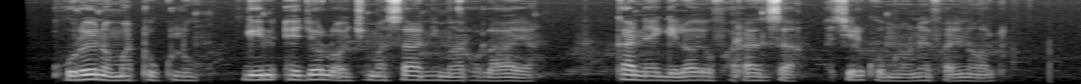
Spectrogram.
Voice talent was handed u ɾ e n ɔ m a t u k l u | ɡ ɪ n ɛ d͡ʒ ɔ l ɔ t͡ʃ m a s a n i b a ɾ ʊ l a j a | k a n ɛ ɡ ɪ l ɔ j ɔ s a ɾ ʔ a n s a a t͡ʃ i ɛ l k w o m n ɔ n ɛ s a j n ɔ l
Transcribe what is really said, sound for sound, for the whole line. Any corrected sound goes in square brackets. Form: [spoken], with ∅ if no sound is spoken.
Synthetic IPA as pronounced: u ɾ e n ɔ m a t u k l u | ɡ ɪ n ɛ d͡ʒ ɔ l ɔ t͡ʃ m a s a n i [m] a ɾ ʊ l a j a | k a n ɛ ɡ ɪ l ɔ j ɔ [f] a ɾ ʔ a n s a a t͡ʃ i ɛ l k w o m n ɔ n ɛ [f] a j n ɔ l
